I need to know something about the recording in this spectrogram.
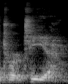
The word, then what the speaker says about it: tortilla: Taylor Swift makes music for people who pronounce the L's in tortilla.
